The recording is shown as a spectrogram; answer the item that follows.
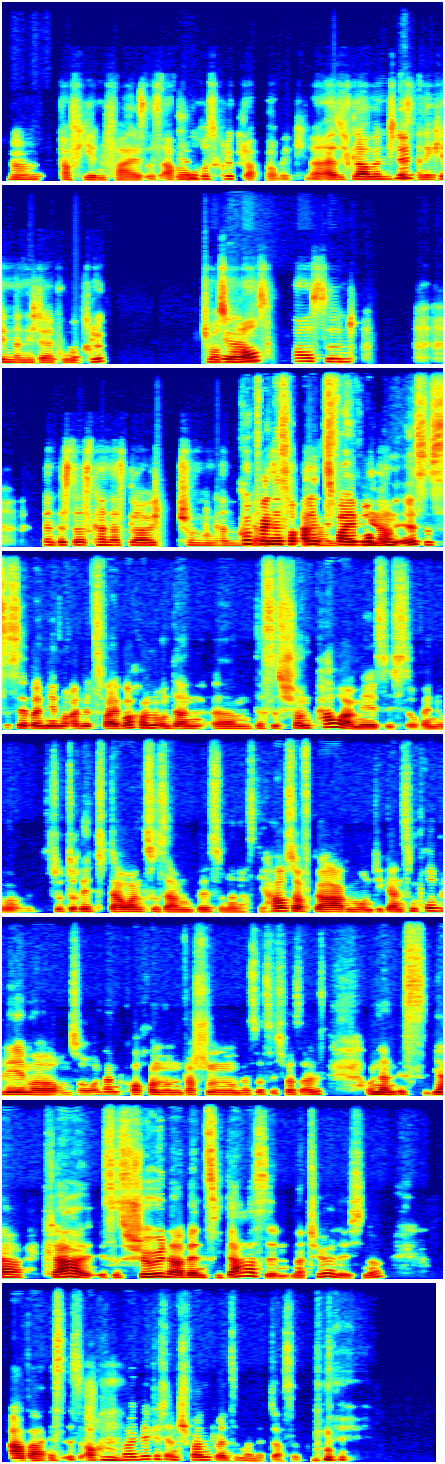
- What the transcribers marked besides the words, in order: static; distorted speech; other background noise; unintelligible speech; stressed: "da"; giggle
- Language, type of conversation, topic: German, unstructured, Was bedeutet Glück für dich persönlich?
